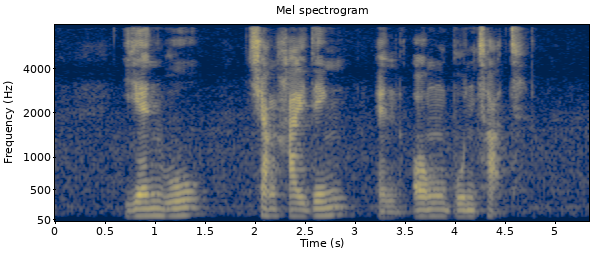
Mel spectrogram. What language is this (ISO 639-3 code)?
eng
